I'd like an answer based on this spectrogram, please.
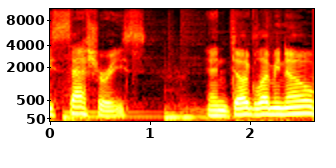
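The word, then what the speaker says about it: Chachere's: guys remember not but I mispronounced Tony kacheri's seasoning Creole seasoning it turns out it's Tony sacheries and Doug let me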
